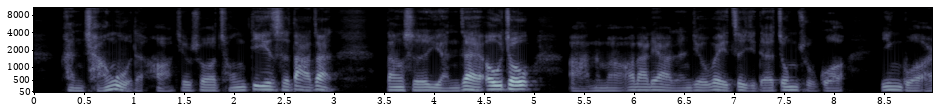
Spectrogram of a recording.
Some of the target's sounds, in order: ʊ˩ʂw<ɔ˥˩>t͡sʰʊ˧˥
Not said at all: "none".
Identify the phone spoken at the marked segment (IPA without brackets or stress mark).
ɔ˥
